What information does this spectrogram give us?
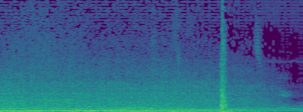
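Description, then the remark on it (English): A car's steady low engine rumble with a constant hum, broken near the end by a single brief thump before the noise fades slightly. No one speaks. “Thank you for letting me get in your nice car.”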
